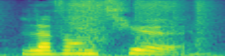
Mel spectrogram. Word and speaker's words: L'aventure: L'aventure.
